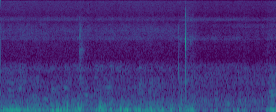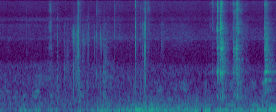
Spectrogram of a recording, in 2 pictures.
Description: This is a fairly noisy ceiling fan whenever it's on Low & Medium.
